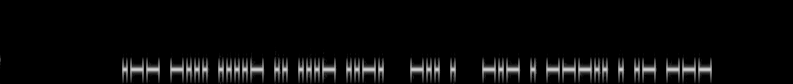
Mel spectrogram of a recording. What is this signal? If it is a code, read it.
Morse code, heard as a keyed tone, about 30 wpm, 700 Hz. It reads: WB4IVF DE KE8EAO
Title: USA Callsign DE Callsign 30wpm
